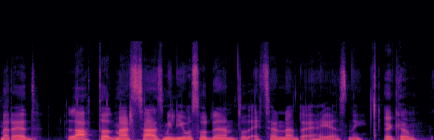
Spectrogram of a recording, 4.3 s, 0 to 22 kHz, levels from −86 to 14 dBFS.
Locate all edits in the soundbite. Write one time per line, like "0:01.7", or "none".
0:03.0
